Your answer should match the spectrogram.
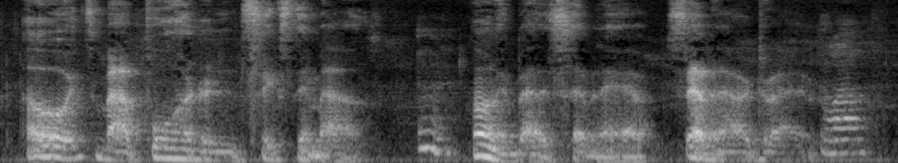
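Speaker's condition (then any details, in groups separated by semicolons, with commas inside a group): ALS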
